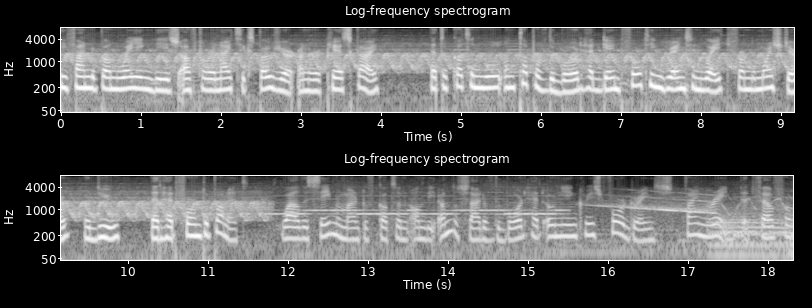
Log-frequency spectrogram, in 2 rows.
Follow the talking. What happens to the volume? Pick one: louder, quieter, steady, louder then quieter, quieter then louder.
quieter.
